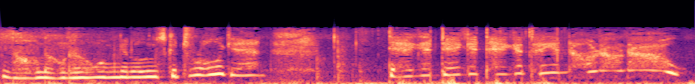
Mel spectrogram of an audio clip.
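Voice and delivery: climbing from normal to very high strain; acted escalating panic; rising panic. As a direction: let the pitch climb as control slips. Character fears losing control.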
